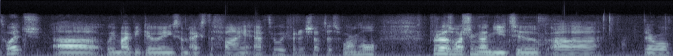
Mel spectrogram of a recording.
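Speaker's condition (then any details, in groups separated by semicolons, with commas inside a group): No condition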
